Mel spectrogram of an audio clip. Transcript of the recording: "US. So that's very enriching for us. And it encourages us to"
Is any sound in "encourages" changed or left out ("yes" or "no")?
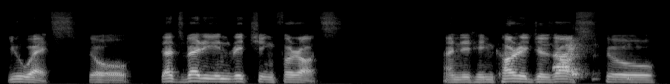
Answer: no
